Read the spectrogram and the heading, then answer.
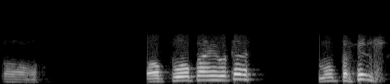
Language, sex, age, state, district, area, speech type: Odia, male, 30-45, Odisha, Kandhamal, rural, conversation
